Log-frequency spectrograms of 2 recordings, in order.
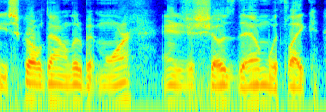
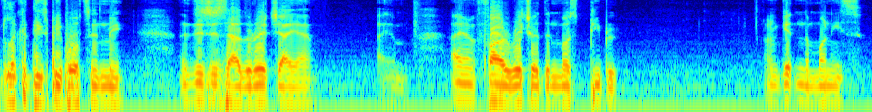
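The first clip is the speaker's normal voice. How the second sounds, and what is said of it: Put-on South African accent. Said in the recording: “That's my South African impression.”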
